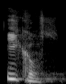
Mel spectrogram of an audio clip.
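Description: It starts with an 'ee' sound, Greek style.

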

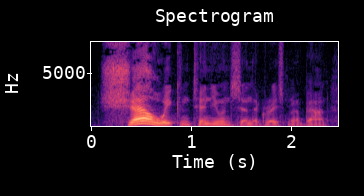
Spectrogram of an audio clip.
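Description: The stress falls on the word 'shall'. It questions whether this should be done at all. "should I really be doing this?"

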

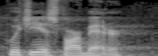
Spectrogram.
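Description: The voice falls at the end, like a statement.

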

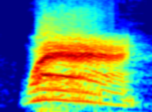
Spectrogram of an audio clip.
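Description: A baby cry performed with attitude.

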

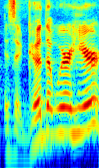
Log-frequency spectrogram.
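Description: It is said as a question.

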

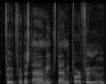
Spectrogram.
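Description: It is said in a whiny voice.

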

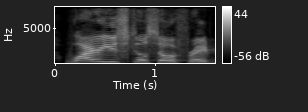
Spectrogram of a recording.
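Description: The question sounds angry and scolding. Jesus is rebuking the disciples for their lack of faith. The speaker calls it wrong. "you're hearing anger in Jesus' voice, what you're hearing is this"

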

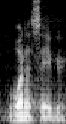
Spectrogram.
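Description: It is said like a questioning phrase.

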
